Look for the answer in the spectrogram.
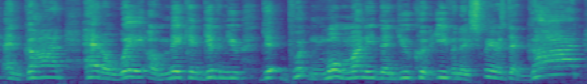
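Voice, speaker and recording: A man's voice: high-pitched, expressive, normal speed. A man preaching a sermon as pastor, impassioned, calling on the congregation to answer back and repeating his words. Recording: echoey room, mic from far off.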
